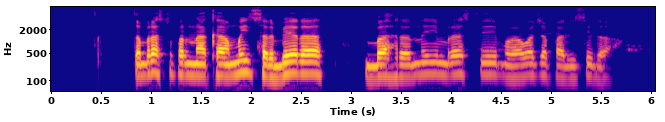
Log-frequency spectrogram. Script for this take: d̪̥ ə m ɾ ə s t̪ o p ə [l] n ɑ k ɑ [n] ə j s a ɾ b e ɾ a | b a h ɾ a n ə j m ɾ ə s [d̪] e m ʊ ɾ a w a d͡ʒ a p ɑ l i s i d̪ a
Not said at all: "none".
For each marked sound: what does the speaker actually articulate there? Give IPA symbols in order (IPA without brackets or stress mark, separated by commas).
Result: ɾ, m, t̪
